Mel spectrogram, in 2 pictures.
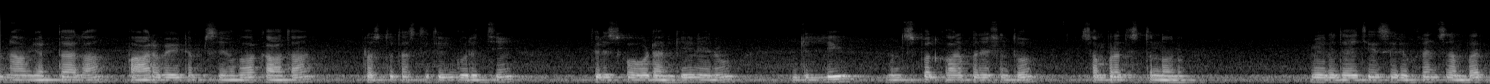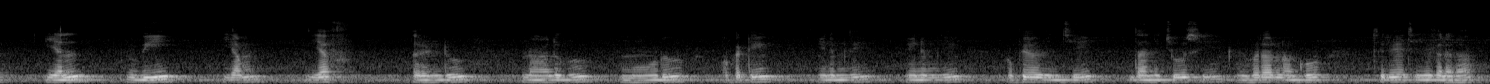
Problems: constant background noise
